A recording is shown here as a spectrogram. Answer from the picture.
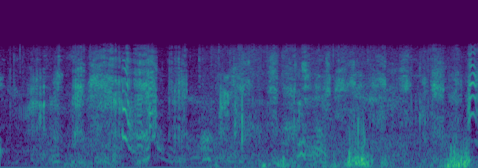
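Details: A pet pug puppy, seven months old, makes crazy noises: rough snorting grunts and whiny, nasal rising and falling sounds, ending in louder low snorts.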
